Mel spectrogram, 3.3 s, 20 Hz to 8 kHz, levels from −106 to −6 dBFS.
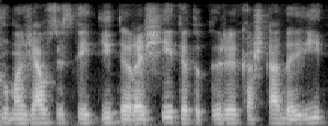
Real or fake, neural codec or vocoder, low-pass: fake; codec, 44.1 kHz, 7.8 kbps, Pupu-Codec; 7.2 kHz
